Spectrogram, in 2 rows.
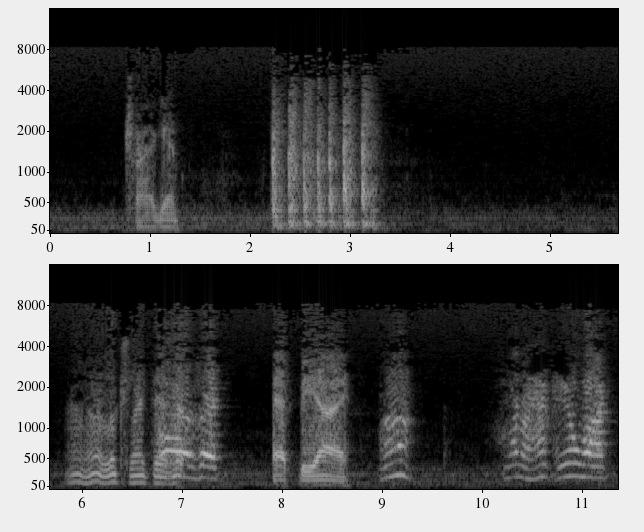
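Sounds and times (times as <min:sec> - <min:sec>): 
speech: 0:00.8 - 0:01.4, 0:06.4 - 0:09.2, 0:10.3 - 0:11.3
knocking on an apartment door: 0:02.2 - 0:03.5.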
